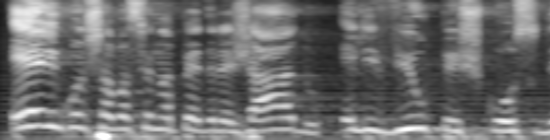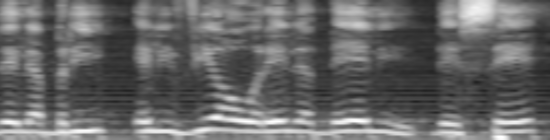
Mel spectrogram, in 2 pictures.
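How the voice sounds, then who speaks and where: A Brazilian pastor preaching an impassioned sermon, calling out questions to the congregation. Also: male voice, high-pitched, quick pace, a little hiss or hum. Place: church hall. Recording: long hall reverb with faint music.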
